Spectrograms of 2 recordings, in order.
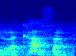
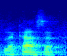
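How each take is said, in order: First: The z is pronounced like a th. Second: The z is pronounced like an s. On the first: "in Spain, we would say la caza because the Z sounds more like a T H in Spain" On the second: "Hunting in American Spanish would be la casa"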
